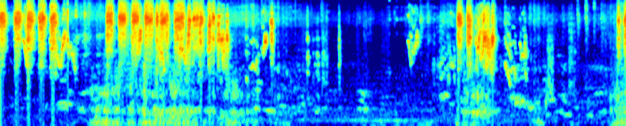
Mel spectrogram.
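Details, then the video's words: Several budgies chattering in rapid, scratchy high chirps for about three seconds, then a quieter pause and another burst of fast warbling calls. "Budgies chirping sound"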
